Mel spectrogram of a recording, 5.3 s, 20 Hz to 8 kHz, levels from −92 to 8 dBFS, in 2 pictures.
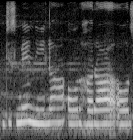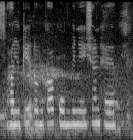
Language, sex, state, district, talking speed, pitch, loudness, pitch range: Hindi, female, Uttar Pradesh, Shamli, 110 wpm, 265 Hz, -17 LUFS, 250-270 Hz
